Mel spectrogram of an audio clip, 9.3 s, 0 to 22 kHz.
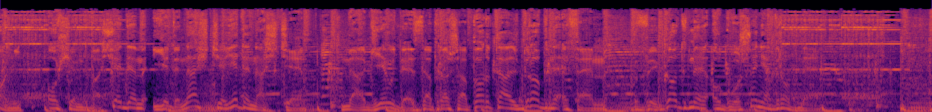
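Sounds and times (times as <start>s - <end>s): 
telephone ringing: 0.0s - 3.1s, 6.8s - 9.2s
speech: 0.5s - 8.4s.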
